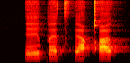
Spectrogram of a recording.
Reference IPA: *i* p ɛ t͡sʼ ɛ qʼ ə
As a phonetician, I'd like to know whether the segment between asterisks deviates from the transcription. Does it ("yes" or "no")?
yes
